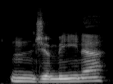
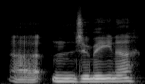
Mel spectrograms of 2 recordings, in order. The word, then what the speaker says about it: N'Djamena: That is N'Djamena. That's obviously not how you pronounce it, but it's like, what N'Djamena? N'Djamena.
